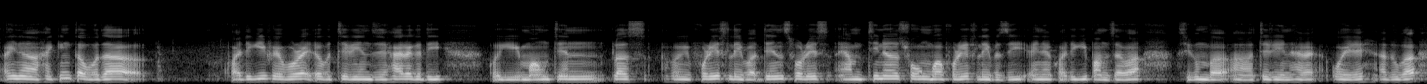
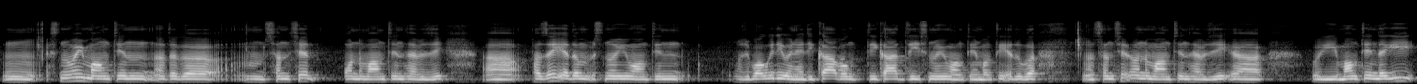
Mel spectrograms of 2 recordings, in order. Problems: none marked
